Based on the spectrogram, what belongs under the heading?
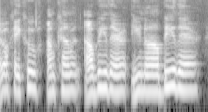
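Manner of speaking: high, soft eager voice; mock the young woman agreeing sweetly; high soft mock girl voice; imitating her. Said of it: "And she like".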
